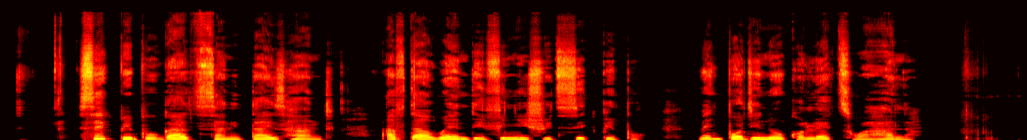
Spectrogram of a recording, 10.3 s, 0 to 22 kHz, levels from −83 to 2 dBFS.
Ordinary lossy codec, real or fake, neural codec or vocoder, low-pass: none; fake; vocoder, 48 kHz, 128 mel bands, Vocos; none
